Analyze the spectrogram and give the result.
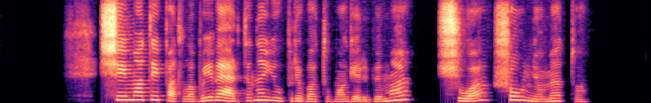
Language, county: Lithuanian, Vilnius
